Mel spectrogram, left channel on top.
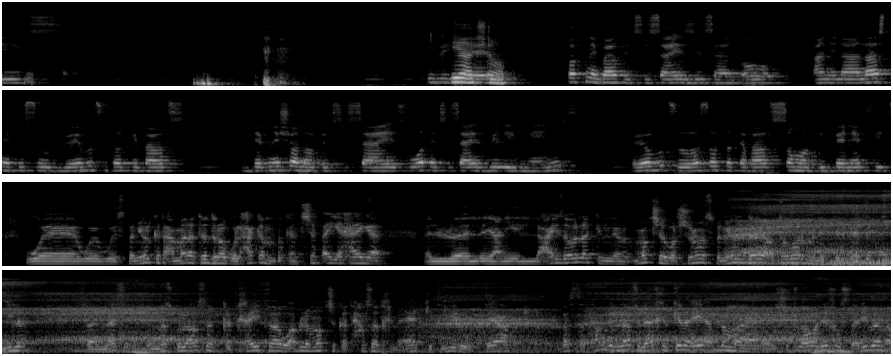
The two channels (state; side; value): different; both; correlation 0.00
